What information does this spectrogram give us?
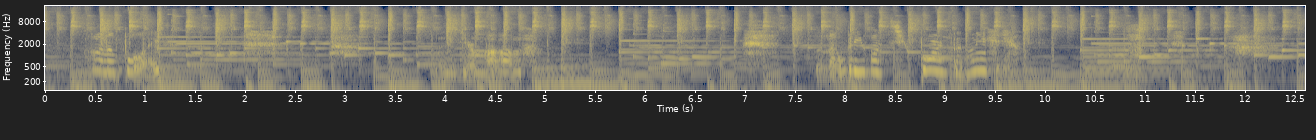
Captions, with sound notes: Little boy. This is your mom. Nobody wants you born but me. (SOBBING)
